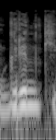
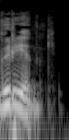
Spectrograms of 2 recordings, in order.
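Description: First: The stress is on the last syllable. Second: The stress is on the first syllable. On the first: "Неудобно нам гренки говорить" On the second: "Мы хотим гренки"

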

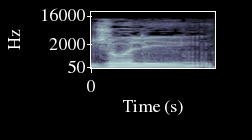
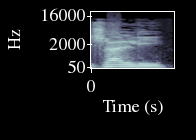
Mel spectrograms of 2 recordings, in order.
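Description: First: The name is pronounced in a Russian way. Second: The name is pronounced in an American way. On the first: "У нас это и «Джоли»" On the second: "если вот именно в американском произношении, именно «Джоли»"

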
